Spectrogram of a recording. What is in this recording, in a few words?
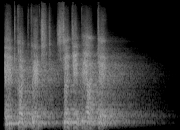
Reload Crewmen, en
